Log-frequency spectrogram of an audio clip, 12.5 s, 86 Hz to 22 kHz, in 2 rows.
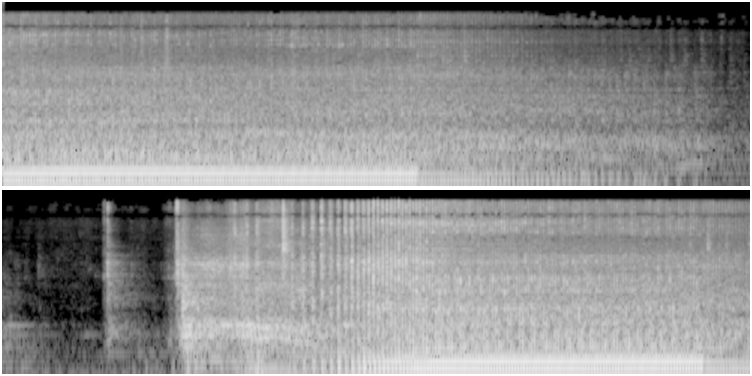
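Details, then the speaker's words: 1956 Massey Ferguson MH50 gas tractor with new battery, key switch and fresh fuel. Runs with an even low throb, shuts down, then fires straight back up and settles smoothly: normal start and idle. "And we put a new battery and some new fuel in it, guys, and it just purrs like a Tomcat."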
